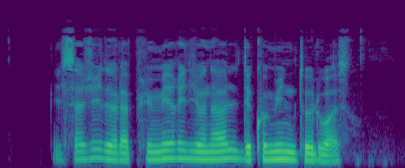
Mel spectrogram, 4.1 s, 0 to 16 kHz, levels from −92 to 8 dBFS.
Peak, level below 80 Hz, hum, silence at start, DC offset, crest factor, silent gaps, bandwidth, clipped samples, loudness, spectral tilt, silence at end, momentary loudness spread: -8 dBFS; -60 dBFS; none; 0.55 s; under 0.1%; 18 dB; none; 9.2 kHz; under 0.1%; -24 LUFS; -6.5 dB/octave; 0.55 s; 8 LU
